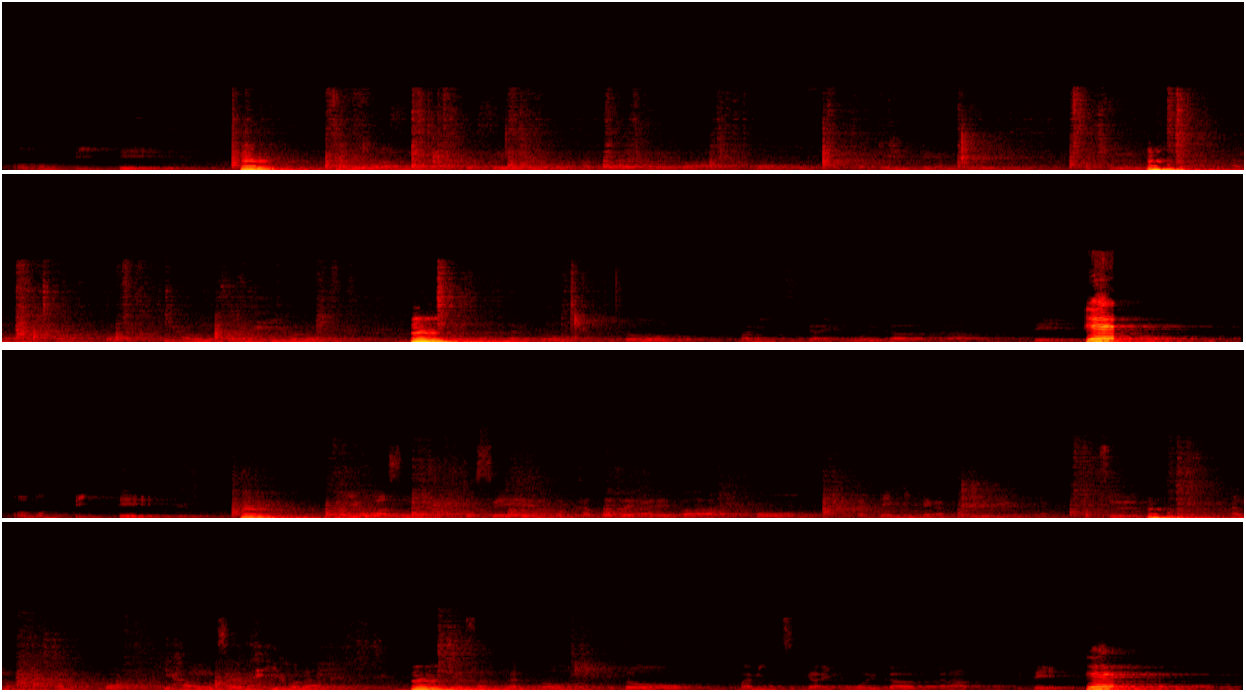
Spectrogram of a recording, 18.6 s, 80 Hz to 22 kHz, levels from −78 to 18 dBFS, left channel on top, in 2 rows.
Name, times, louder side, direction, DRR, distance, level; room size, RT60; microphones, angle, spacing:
voice 1, 0.0-1.5 2.5-6.0 6.4-8.6 9.2-12.6 12.9-14.5 14.8-17.3, right 1 dB, 85° right, 1.9 m, -53 dB
sound 1, 0.9-14.2, left 3 dB, 90° left, 3.9 m, -54 dB
voice 2, 1.8-2.2 8.6-8.9 12.4-12.7 17.5-17.7, left 9 dB, 70° left, 0.3 m, -25 dB
28.0 x 15.5 x 3.0 m
head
